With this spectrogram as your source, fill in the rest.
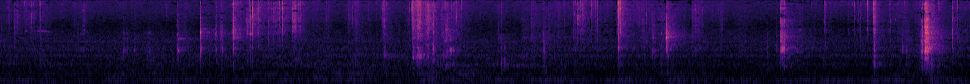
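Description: A metal blade cuts strips off a solid white soap bar coated in pink glitter while it is held in the hand. The cuts come as quiet, bright, crisp scraping strokes with sharp peaks over a faint hiss, each dying away quickly.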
